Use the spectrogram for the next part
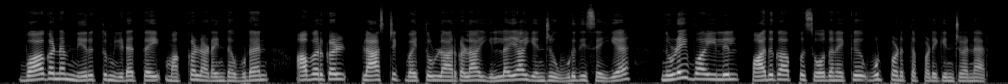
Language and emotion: Tamil, neutral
